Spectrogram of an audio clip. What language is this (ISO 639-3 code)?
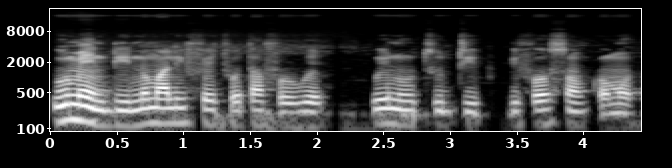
pcm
